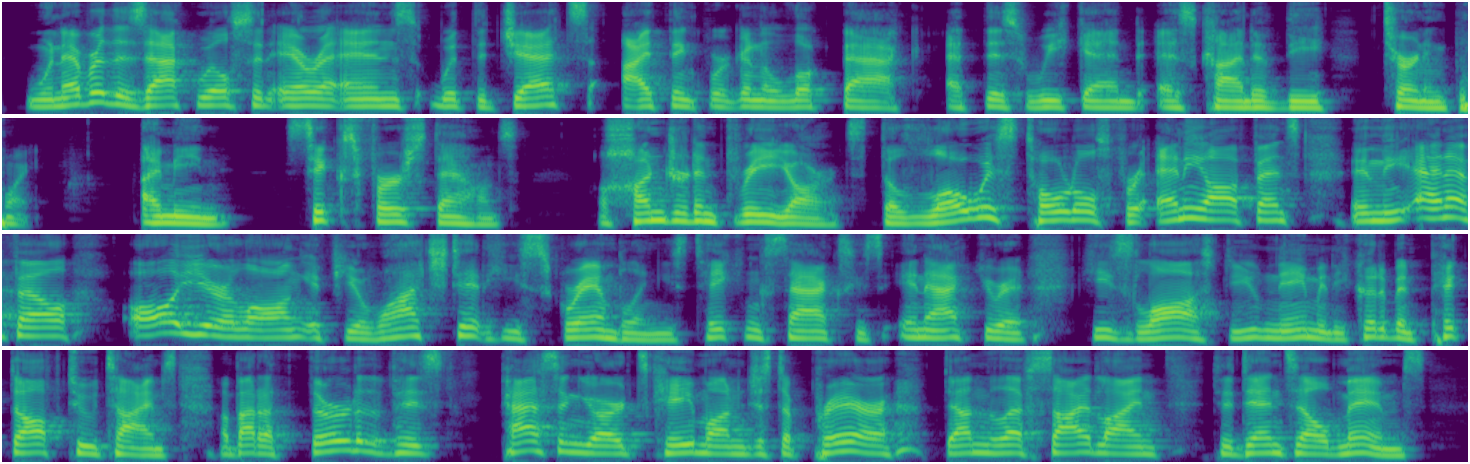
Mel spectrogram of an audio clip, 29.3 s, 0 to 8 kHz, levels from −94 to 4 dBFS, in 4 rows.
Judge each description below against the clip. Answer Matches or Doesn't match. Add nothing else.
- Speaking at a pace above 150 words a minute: Matches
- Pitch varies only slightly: Doesn't match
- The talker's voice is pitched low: Doesn't match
